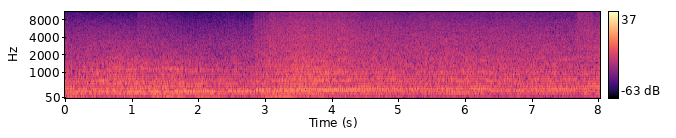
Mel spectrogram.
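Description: Racing car engines roar steadily at high speed.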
